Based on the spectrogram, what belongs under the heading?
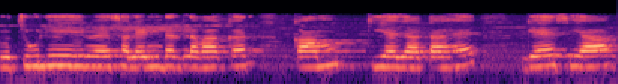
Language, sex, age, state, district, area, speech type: Hindi, female, 18-30, Madhya Pradesh, Hoshangabad, rural, spontaneous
